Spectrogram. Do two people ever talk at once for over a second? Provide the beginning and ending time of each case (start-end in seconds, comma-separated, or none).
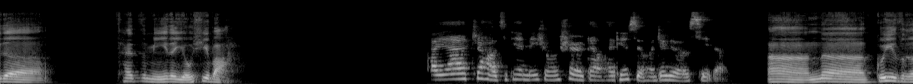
none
